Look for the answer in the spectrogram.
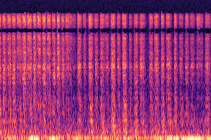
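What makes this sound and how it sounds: A light-blue Sharpie felt tip is rubbed across a thin white coloring page resting on a plastic clipboard in quick back-and-forth coloring strokes. The result is a quiet, steady run of soft, scratchy strokes with a bright, airy hiss over a low thud from the clipboard.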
